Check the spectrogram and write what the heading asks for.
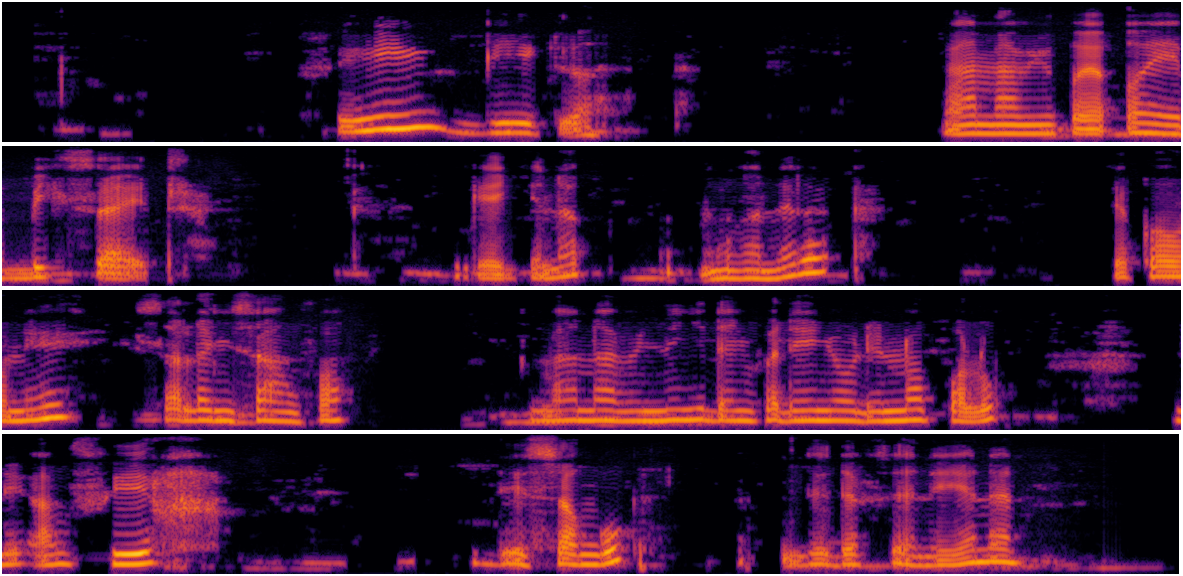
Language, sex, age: Wolof, female, 18-24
